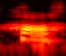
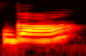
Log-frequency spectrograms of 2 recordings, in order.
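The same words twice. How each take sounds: First: The name is said the Dutch way. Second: The name is said the American way. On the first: "as per the Dutch language, it is Gogh" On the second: "Americans pronounce it differently"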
